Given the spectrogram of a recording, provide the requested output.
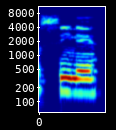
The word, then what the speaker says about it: cena: not sell that so in these examples you will see the C sounds like an s right so that's one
